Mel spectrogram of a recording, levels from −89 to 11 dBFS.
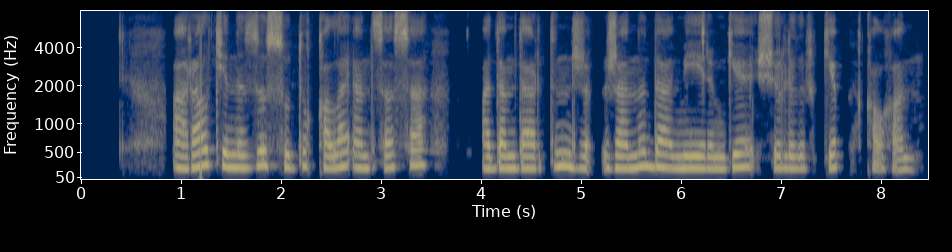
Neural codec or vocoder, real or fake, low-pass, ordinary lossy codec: none; real; none; none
